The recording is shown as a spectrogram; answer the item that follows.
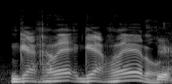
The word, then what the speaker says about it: Guerrero: You want me to pronounce it for you? Sure, hit it up. Let's hear it. It's Guerrero. Guerrero.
